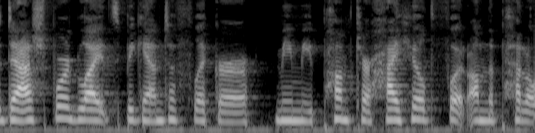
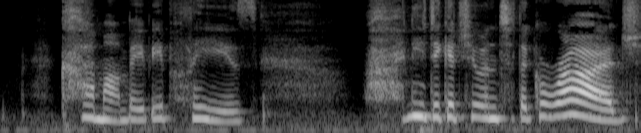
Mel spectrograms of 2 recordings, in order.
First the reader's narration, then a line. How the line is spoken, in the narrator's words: Mimi pleaded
